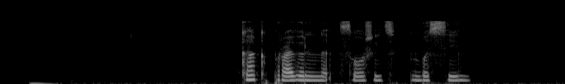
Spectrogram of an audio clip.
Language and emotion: Russian, neutral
